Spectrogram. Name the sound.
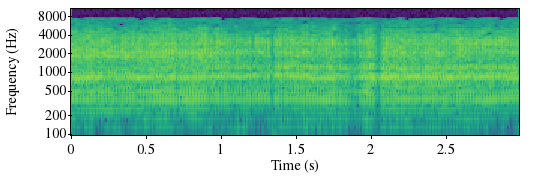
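motor scooter engine running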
